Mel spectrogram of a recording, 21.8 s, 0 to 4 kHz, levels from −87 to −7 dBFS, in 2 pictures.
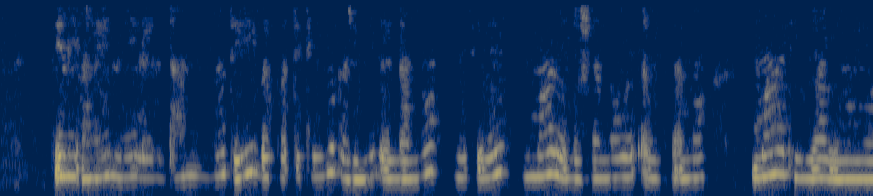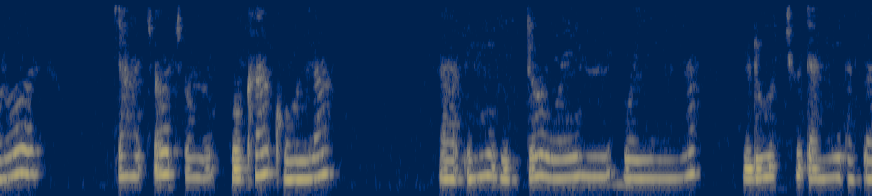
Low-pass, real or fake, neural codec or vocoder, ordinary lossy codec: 3.6 kHz; real; none; Opus, 64 kbps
